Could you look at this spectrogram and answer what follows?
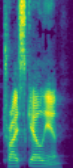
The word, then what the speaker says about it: Triskelion: Triskelion.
